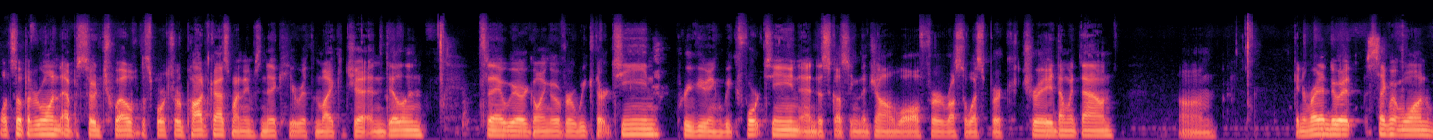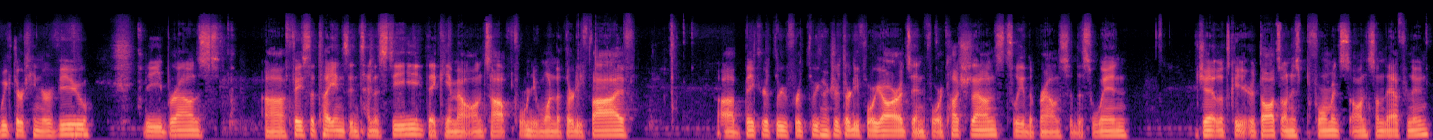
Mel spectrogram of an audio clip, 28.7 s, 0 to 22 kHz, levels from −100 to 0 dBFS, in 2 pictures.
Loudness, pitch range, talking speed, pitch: -23 LUFS, 90-105 Hz, 200 wpm, 100 Hz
